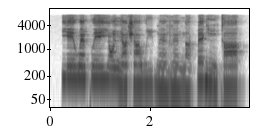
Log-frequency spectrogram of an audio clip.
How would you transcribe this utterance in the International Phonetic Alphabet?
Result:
j eː˦ w ɛ̃˦ kʷ eː˦ j ɔ̃˦ ɲ ã˧ ʃ ã˧ w i˧ b ɛ̃˨ v ɛ̃˨ n a˨ k͡p ɛ˦ ɡ ĩ˦˨ k a˦

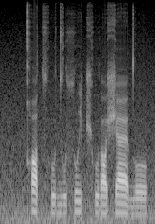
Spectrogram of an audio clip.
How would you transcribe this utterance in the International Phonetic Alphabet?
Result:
qʰ ɒ t͡sʰ u d u sʷ i t͡ʃʰ u ɾ ɒ ʃ æ d̪ o

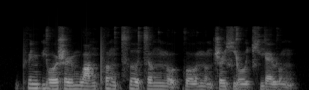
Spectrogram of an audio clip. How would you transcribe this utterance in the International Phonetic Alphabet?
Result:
pʰ y˥ n p j o˧˥ ʊ̯ ʂ ɻ̩˧˥ m w ɑ˧˥ ŋ pʰ ɤ˥˧ ŋ t͡sʰ ɹ̩˥˩ t͡s ɤ˥ ŋ n̪ o̰˨˩ ʊ̯ k o˧˥ ʊ̯ n̪ ʊ̰˨˩ ŋ ʂ ɻ̩˥ ɕ j o˧˥ ʊ̯ t͡ɕʰ j ɛ˥˧ ɻ ʊ˥˩ ŋ

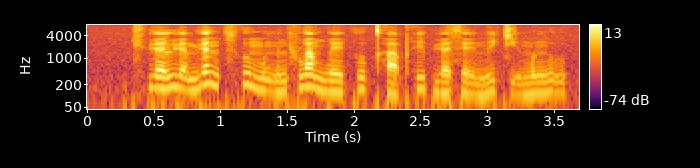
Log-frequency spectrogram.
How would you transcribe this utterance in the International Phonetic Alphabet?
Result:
t͡ɕʰ ɥ ɛ˨˦ l ɥ ɛ̰˨˩ m ɥ ɛ˥˨ n t͡sʰ u˥˨ m ʊ̰˨˩ ŋ ə˥˨ n ʂ w ä˥˨ m w e˨˦ ɪ̯ k u˦ kʰ ä̰˨˩ pʰ i˥˨ p ɥ ɛ˨˦ s ḛ˨˩ ɪ̯ m i˥˨ t͡ɕ ḭ˨˩ m ɤ˨˦ ŋ ṵ˨˩

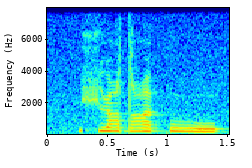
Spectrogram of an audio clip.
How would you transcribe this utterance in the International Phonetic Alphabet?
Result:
ç ʉ dˤ ɐː k u

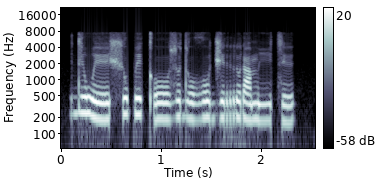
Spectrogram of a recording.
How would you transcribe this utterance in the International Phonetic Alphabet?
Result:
d ɪ˦ w eː˨ ʃ o˦ p e˦ kʼ oː˨ z ʊ˦ d o˨ ɣ o˦ d͡ʒ ɪ˦ r ʊ˦ ɾ a˨˦ m iː˨ t͡s ɪ˨˦

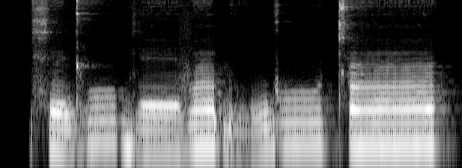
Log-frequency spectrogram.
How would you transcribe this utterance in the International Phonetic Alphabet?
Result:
x ẽ˧ ɖʱ uː˦ b j eː˧ v æ̃˦ ɓ i˨ ŋ ɡ uː˦ cʰ æ̃ː˦

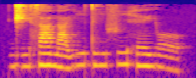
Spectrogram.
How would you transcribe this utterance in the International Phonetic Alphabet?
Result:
d͡ʒ i˨ s a˧ n a˨ j i˧ t i˧ f i˦ h e˦ j o˦˨

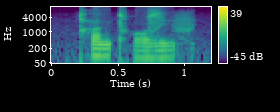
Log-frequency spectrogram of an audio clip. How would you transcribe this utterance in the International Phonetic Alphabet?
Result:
qʰ ə˦ n tʰ ɔ˧ z i˧ f

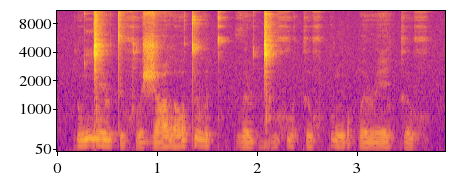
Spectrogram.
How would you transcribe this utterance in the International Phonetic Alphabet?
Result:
ɾ u ŋ͡ǀ e ɹ t e xʷ ɾ ɑ ʒ ɑ l ɔ t u l ə kʷʰ ə p ð ə ɹ ɡ͡ǀ ɯ xʷ ɑ k ɵ xʷ p ɵ ŋʷ ɑ p ə ɹ e l k ɵ xʷ

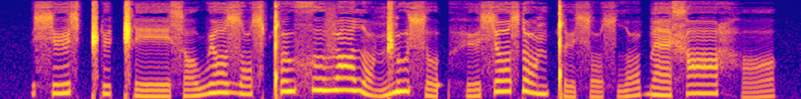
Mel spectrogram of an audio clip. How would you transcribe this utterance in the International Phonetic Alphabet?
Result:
s ʏː˧˥ s ǁ ʏ˧ ǁ eː˩ s ɔ˩˧ w ʏː˥ zˤ o˧ sˤ ǃ u˥ x o˥ v ɑ˥ ðˤ o˩ ŋ͡ǁ u˥ s o˩ ʔ h ʏ˩˧ s ʏː˥ sˤ ɾ o˧ ŋ ǃ ʏ˩ s u˩ sˤ ðˤ o˧˥ b æ˧ x ɑː˥ h ɔ˩˧

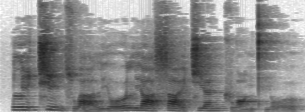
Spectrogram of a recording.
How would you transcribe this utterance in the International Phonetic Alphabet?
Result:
l i˥˧ t͡ɕ i˥˩ n s w ä˨˩ l j o˧˥ ʊ̯ l j ä˥˧ s a˥˩ ɪ̯ t͡ɕ j ɛ˥ n ʈ͡ʂ w ɑ˧˥ ŋ t̪ʰ j o˨˩˦ ʊ̯

